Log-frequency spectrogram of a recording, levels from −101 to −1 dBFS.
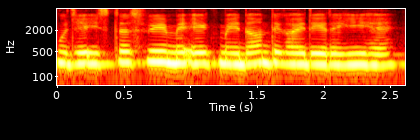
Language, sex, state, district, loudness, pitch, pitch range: Hindi, female, Arunachal Pradesh, Lower Dibang Valley, -12 LUFS, 235 Hz, 225-245 Hz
